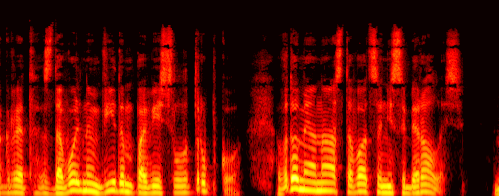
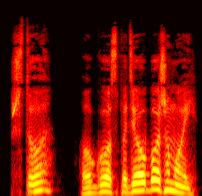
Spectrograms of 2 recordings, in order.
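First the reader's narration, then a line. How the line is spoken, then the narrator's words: Young man nearly shouting. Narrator (Russian): Молодой офицер почти что кричал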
